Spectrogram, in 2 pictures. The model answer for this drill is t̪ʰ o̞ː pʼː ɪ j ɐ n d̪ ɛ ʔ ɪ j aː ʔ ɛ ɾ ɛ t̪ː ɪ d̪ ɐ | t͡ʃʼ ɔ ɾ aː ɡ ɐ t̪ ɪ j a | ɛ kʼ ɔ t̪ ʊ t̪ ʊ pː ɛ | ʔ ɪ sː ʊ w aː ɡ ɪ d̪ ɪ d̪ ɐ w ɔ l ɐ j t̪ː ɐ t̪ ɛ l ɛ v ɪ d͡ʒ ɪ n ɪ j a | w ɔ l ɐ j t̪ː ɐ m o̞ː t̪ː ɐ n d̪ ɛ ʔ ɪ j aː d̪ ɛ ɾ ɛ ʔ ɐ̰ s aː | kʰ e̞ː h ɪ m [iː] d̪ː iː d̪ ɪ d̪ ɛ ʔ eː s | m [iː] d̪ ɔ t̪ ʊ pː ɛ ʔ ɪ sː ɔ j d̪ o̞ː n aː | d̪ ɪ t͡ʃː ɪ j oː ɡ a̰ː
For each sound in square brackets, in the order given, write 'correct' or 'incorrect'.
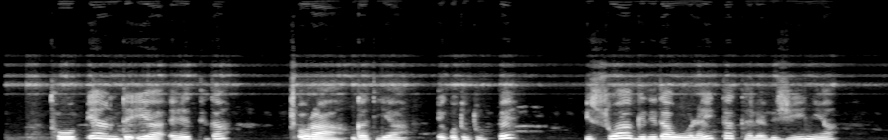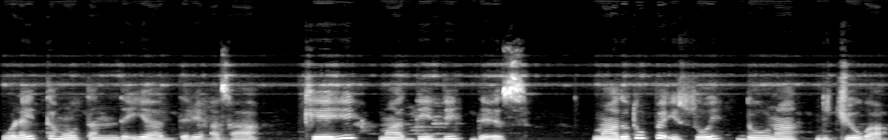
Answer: incorrect: aː, incorrect: aː

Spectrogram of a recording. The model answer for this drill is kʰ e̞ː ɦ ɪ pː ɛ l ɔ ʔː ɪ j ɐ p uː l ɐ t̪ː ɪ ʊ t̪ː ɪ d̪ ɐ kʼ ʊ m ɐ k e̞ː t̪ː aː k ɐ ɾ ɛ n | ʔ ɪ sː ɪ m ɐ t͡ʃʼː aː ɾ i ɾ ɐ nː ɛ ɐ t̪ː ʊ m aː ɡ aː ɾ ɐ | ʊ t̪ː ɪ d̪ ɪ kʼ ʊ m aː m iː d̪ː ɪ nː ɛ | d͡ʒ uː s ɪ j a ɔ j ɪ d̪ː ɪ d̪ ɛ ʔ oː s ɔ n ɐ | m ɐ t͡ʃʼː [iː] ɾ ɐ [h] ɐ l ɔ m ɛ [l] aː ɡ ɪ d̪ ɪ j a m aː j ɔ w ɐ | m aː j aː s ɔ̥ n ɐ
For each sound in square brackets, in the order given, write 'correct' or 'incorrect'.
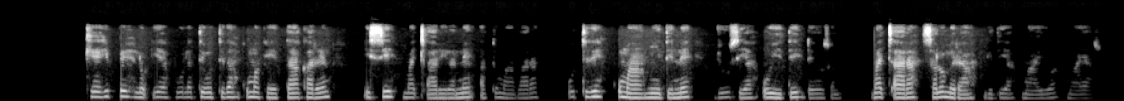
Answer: incorrect: aː, incorrect: s, incorrect: ɾ

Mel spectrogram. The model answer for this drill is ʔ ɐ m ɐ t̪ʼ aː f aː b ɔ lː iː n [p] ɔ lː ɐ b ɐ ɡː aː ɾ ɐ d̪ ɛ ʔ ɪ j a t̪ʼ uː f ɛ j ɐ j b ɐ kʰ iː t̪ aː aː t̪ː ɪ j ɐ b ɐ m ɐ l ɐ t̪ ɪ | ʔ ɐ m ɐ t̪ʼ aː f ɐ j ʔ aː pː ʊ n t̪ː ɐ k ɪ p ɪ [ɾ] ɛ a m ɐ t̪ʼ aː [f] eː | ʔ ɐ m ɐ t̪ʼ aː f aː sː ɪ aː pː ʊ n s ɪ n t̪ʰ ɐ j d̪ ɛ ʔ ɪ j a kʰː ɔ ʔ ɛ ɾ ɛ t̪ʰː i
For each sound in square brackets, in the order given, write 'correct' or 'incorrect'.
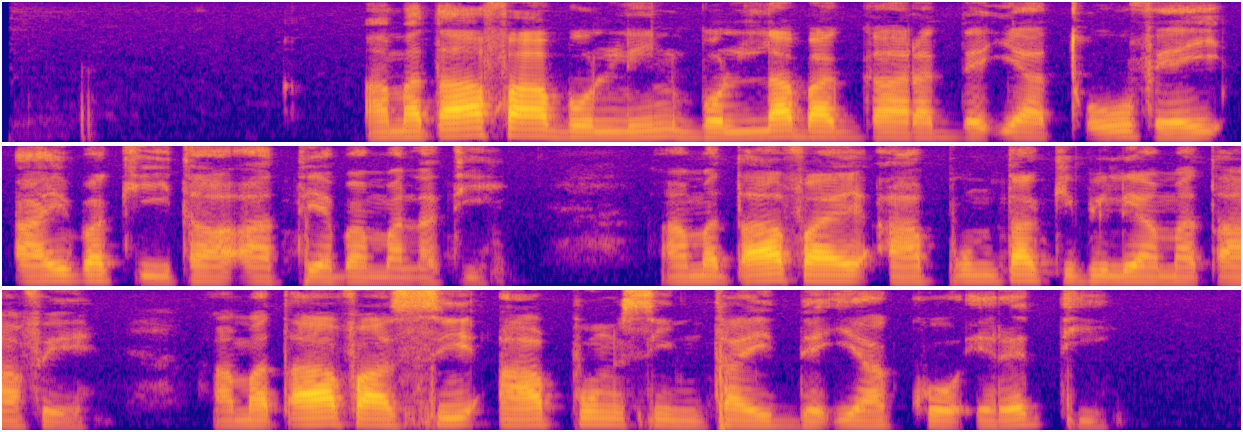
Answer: incorrect: b, incorrect: l, correct

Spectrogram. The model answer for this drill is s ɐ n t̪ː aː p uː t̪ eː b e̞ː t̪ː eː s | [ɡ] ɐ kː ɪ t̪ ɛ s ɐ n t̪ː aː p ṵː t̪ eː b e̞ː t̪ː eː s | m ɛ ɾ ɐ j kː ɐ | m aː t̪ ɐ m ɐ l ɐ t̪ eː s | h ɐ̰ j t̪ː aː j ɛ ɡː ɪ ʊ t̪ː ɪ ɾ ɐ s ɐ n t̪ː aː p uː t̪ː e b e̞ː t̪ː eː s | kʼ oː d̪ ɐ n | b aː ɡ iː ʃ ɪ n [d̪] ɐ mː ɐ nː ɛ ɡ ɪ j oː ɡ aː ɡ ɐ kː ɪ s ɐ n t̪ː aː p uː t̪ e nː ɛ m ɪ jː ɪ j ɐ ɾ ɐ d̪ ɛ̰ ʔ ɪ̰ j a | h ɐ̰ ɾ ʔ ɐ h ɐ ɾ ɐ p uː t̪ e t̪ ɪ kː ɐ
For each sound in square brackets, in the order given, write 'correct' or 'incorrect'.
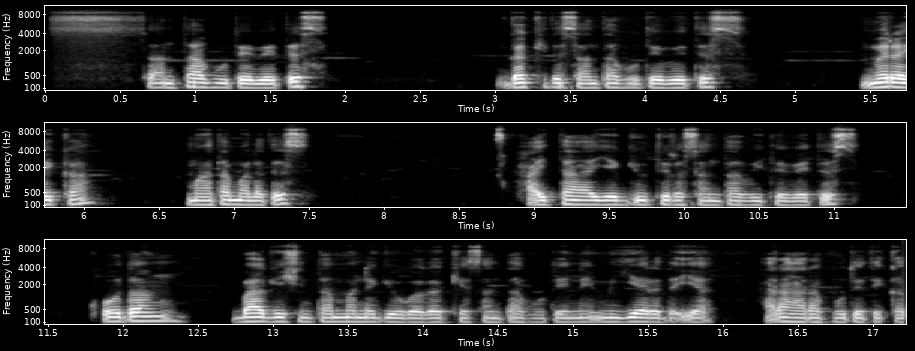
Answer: correct, incorrect: t̪

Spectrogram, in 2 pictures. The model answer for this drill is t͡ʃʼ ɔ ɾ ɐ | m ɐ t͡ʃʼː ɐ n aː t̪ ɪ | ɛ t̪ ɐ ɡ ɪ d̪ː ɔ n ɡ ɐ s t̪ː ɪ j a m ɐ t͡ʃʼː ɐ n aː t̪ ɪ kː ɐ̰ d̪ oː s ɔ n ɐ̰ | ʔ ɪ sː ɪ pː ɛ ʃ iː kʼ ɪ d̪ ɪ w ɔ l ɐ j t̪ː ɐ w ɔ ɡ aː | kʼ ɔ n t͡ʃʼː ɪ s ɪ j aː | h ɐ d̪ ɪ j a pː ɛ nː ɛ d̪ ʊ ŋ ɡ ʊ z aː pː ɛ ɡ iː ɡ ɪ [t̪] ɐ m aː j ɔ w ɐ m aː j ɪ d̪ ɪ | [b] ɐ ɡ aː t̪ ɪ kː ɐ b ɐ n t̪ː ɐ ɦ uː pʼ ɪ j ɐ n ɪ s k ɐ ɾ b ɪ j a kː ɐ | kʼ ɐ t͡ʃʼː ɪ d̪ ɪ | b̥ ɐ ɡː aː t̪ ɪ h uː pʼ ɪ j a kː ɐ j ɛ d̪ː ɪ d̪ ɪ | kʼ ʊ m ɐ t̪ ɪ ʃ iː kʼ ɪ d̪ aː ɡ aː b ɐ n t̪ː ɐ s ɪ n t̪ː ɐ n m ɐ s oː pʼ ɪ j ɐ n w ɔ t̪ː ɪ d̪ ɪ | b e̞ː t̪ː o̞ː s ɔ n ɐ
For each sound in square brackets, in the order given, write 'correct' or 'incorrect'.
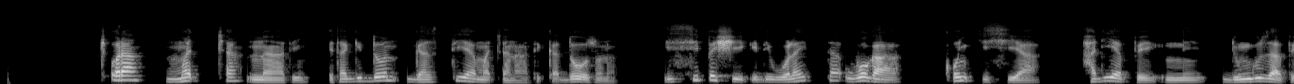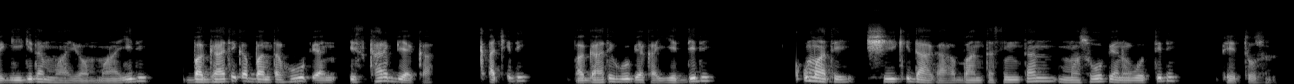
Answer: incorrect: d̪, correct

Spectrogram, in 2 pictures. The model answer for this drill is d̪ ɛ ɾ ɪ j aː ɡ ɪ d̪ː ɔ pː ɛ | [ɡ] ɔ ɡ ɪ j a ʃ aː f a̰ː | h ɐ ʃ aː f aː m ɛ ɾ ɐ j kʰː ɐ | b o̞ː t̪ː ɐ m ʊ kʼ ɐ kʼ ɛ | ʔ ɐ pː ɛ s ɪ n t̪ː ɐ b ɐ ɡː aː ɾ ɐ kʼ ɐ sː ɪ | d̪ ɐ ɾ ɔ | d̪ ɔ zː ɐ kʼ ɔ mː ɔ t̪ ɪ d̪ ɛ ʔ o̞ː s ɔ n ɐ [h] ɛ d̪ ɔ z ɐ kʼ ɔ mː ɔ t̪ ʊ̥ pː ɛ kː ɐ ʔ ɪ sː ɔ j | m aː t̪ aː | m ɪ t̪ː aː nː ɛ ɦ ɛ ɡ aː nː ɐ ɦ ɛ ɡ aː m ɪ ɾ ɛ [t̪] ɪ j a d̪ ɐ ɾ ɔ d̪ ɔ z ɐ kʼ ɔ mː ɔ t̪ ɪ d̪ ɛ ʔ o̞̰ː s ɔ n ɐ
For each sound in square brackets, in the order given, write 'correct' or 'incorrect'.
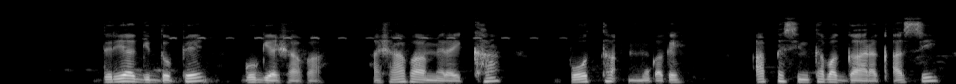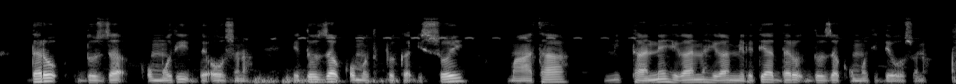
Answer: correct, correct, correct

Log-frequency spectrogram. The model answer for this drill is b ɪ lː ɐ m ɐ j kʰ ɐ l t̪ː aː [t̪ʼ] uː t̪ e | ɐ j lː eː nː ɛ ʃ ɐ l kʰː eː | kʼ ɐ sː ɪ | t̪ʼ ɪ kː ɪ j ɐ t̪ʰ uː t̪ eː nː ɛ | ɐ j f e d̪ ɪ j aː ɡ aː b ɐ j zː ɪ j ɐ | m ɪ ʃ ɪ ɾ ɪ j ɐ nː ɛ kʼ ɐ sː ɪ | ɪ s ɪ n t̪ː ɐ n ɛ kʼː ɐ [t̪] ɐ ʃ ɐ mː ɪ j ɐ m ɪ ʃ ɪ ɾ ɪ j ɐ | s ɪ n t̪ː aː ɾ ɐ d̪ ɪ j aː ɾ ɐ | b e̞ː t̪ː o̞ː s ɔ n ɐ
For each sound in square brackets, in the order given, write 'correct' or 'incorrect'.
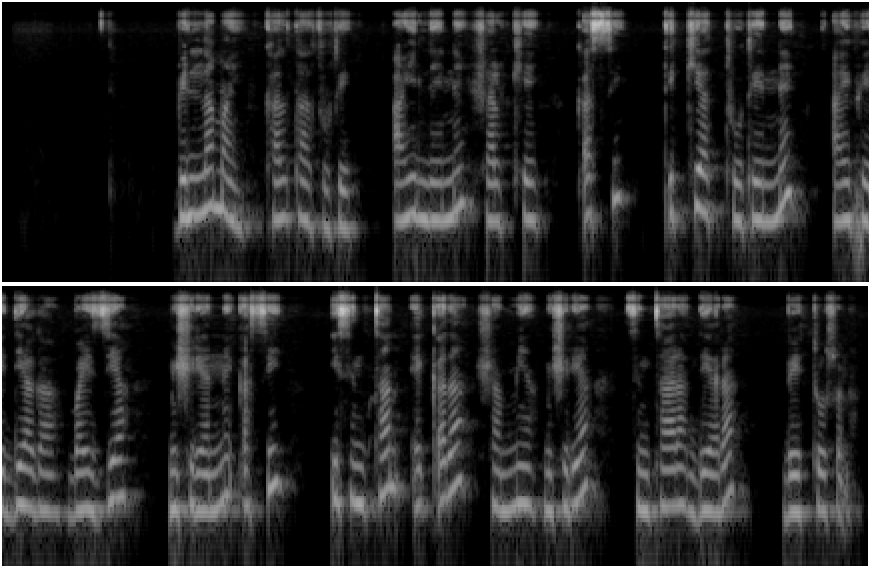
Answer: incorrect: t̪, incorrect: d̪

